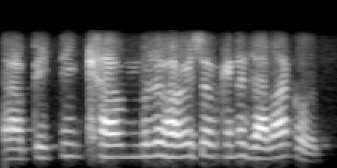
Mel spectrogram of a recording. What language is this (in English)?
Assamese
